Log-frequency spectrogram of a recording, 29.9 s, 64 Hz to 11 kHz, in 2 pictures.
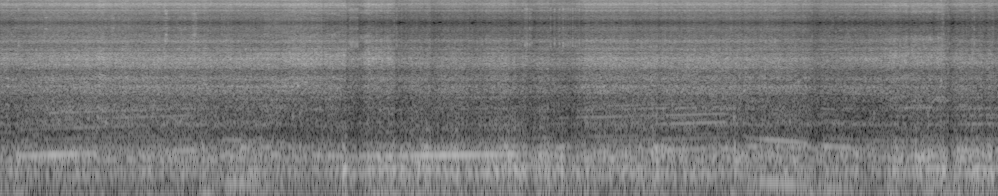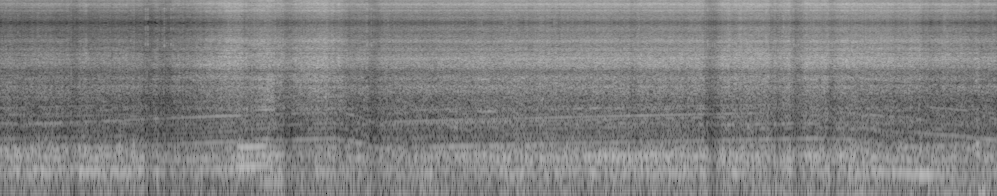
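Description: BMW 1M's twin-turbo 3.0-litre inline-six driven hard on a racetrack, heard from inside the cabin. The engine note climbs slowly and drops back several times as the driver shifts and lifts, over steady road and wind noise.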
